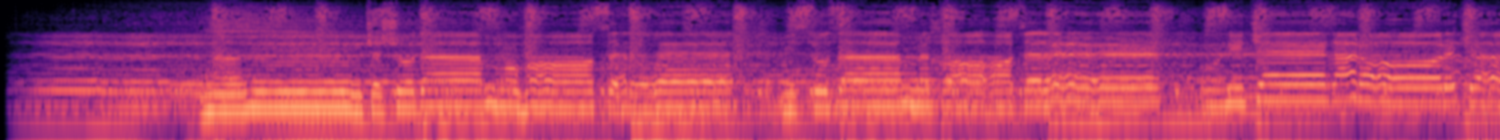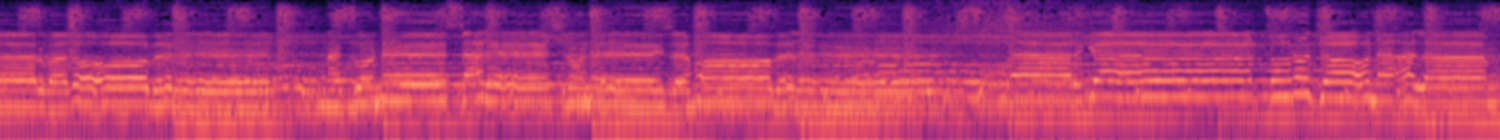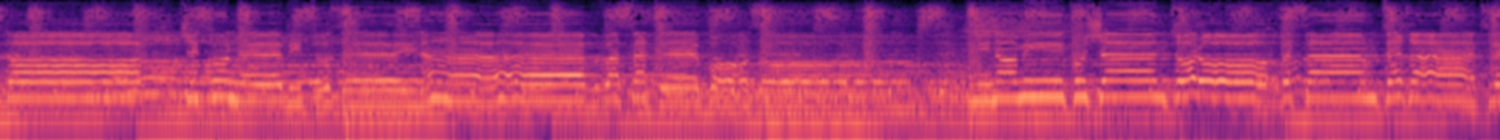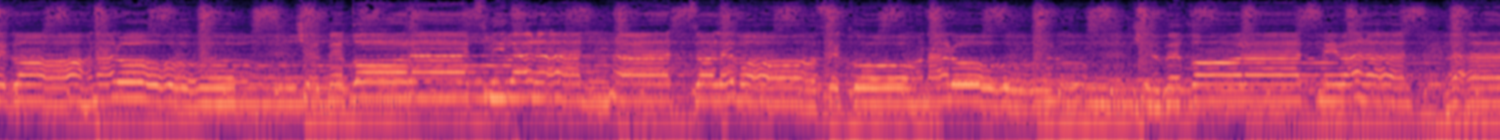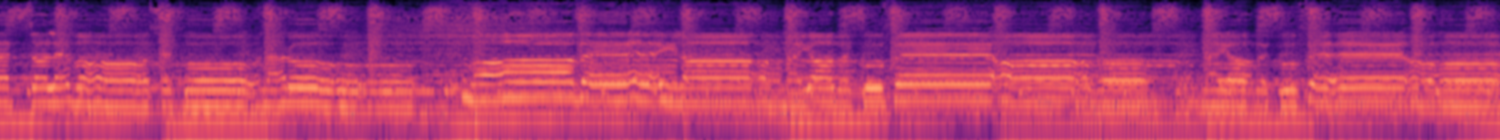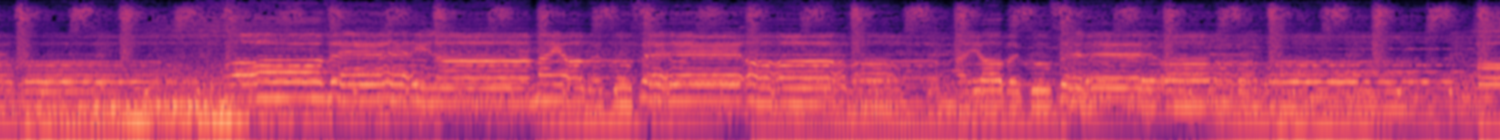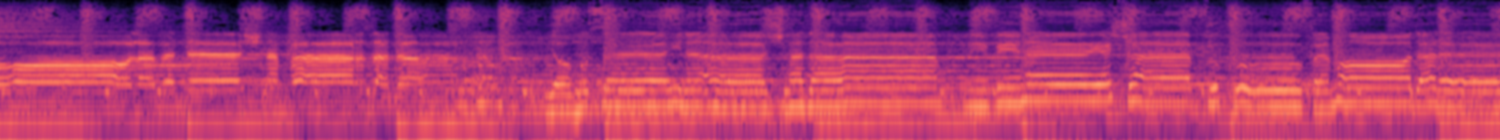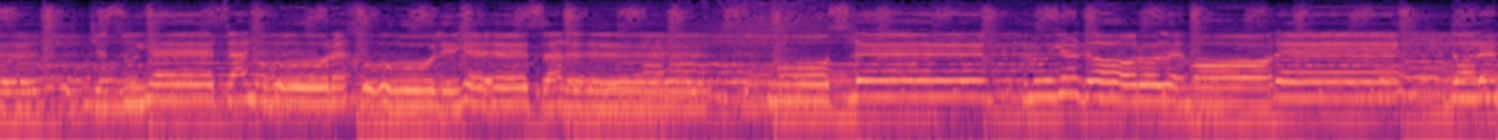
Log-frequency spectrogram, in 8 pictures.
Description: صوت مداحی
